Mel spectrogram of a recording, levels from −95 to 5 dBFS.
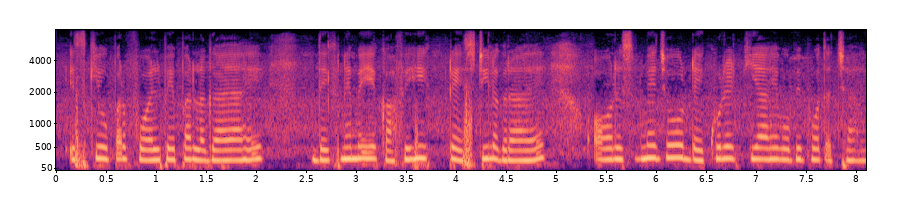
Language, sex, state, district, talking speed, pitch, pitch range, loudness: Hindi, female, Chhattisgarh, Rajnandgaon, 190 wpm, 240 Hz, 225-250 Hz, -13 LUFS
